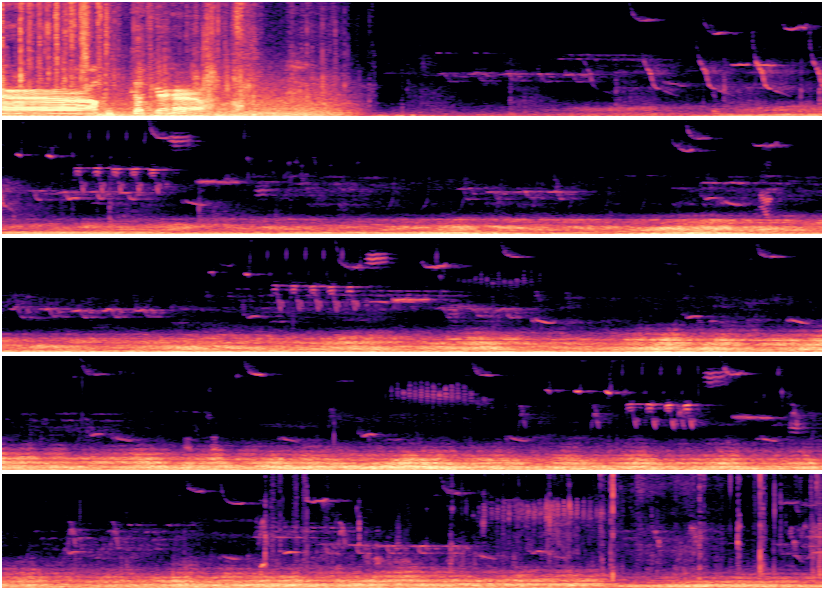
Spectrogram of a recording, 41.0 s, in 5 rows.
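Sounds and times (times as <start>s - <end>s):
low outdoor rumble: 0.0s - 4.5s, 29.2s - 41.0s
songbirds chirping and trilling: 0.0s - 41.0s.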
